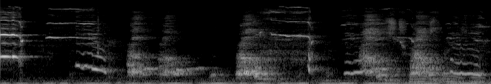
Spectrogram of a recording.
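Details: Timid dog resisting the leash gives loud, strained screams: drawn-out, wavering wails and rasping howl-like cries follow one another almost without pause, sliding downward in pitch, with background music faintly present.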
